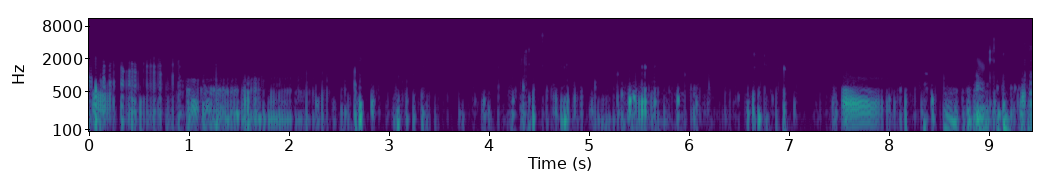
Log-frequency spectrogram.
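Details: Long gurgling, rumbling and squeaking runs with short pauses from an empty stomach of a hungry person on a diet: hunger-related stomach growling (borborygmi), a normal bowel sound.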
